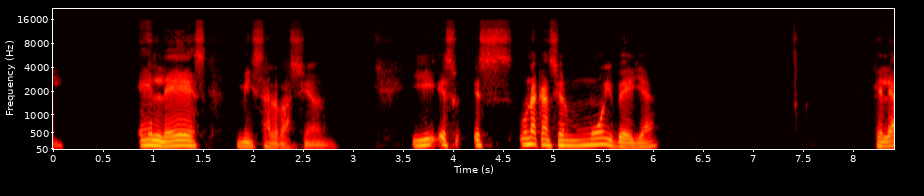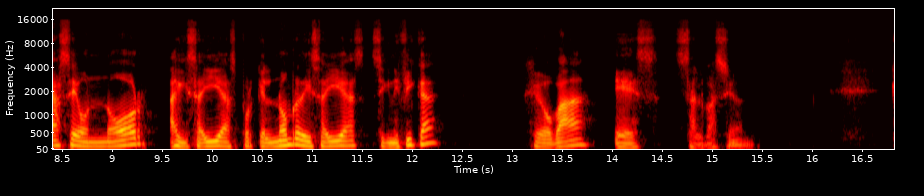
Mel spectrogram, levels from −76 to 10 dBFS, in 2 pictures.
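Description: Speech with four short stretches of lost packets rebuilt from error correction: at 5.73 s just after "es una canción muy", 8.33 to 8.39 s (40 ms, consistent with two consecutive packets), 9.13 to 9.15 s, and 11.03 s after "porque el nombre de". Each sounds briefly rougher and noisier but continuous, with nothing skipped, because the decoder played a low-bitrate copy carried in the following packet. A burst of packet loss at 15.39 to 15.47 s differs: about 54 ms of the last sound is stretched and faded into a held buzz or hiss, then the speech resumes with roughly 60 ms missing, so material is actually dropped rather than merely degraded.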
